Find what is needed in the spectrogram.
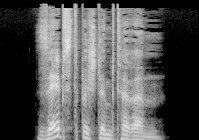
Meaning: strong dative masculine/neuter singular comparative degree of selbstbestimmt
- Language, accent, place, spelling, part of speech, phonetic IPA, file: German, Germany, Berlin, selbstbestimmterem, adjective, [ˈzɛlpstbəˌʃtɪmtəʁəm], De-selbstbestimmterem.ogg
